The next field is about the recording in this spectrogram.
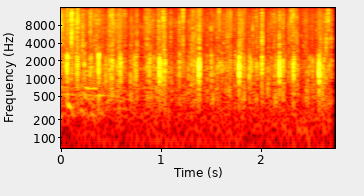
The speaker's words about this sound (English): He received a standing ovation from the crowd after his remarks.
